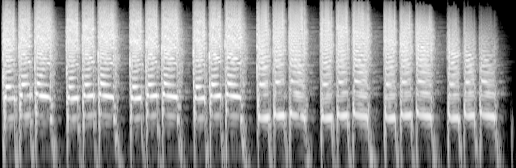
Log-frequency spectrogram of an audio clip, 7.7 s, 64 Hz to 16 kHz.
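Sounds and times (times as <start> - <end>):
drum fill: 0.0 - 7.5.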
